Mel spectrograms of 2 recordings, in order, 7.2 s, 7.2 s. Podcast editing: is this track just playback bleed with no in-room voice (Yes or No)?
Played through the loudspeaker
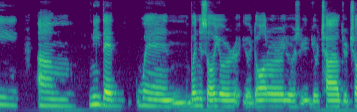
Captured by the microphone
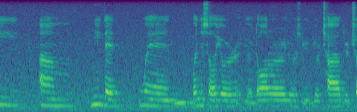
Yes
